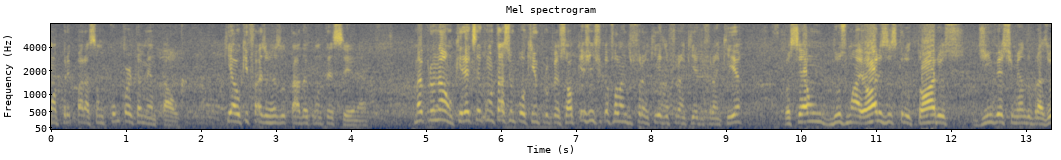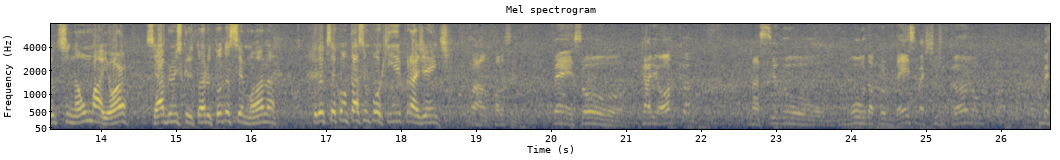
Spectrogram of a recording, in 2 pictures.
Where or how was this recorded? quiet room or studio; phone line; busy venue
busy venue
